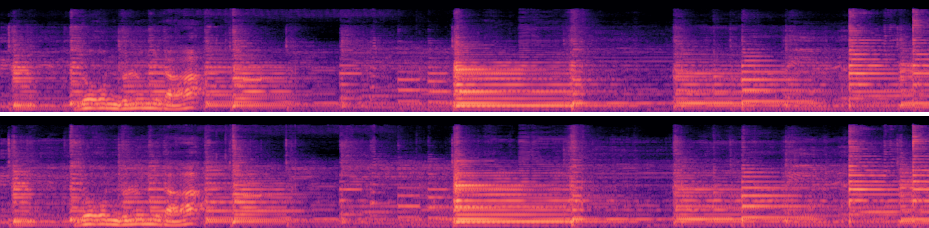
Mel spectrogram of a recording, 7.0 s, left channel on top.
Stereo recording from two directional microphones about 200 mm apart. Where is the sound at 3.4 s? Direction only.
30° right (ahead or behind).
